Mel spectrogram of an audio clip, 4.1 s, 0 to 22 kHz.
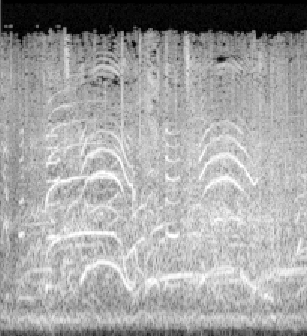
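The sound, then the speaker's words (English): An arena crowd reacts loudly as a fan steps up for a $10,000 free-throw shot in the Basket O' Cash contest. Massed voices swoop up and down in pitch, with cheers and whoops blending into the din. “Did you guys hear the audience? Like, they know where this is going.”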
